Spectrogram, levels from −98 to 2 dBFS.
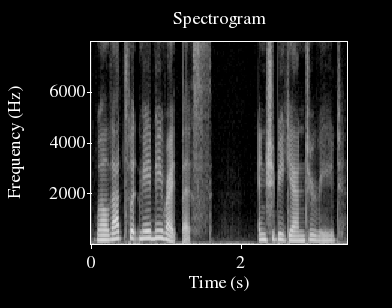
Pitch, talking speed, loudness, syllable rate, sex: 210 Hz, 210 wpm, -18 LUFS, 5.3 syllables/s, female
